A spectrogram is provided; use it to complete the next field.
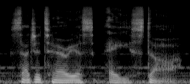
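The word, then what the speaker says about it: Sagittarius A*: Sagittarius A star, abbreviated SG A star, pronounced Sagittarius Aar.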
